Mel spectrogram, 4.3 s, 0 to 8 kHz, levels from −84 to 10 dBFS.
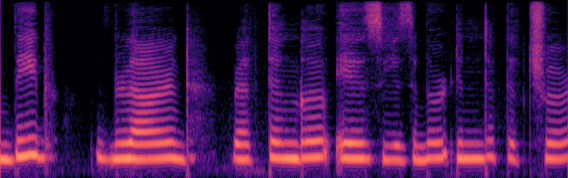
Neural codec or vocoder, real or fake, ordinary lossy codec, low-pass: codec, 16 kHz, 0.5 kbps, X-Codec, HuBERT features, trained on balanced general audio; fake; none; none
